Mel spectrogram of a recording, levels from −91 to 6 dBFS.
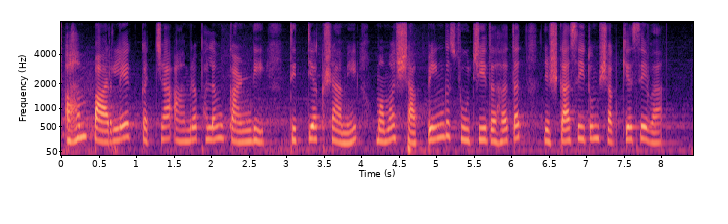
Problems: constant background noise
